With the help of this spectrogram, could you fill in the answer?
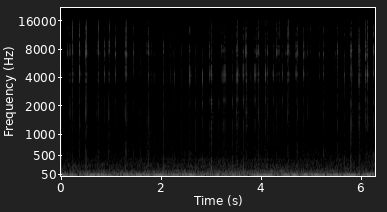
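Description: A small hollow amber glass tumbler with a leopard-print pattern is held in both hands while long nails rapidly tap and scratch its outer wall. Dense, quick, bright clicks and scrapes run continuously over a steady low hum, with each tap dying away almost instantly.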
